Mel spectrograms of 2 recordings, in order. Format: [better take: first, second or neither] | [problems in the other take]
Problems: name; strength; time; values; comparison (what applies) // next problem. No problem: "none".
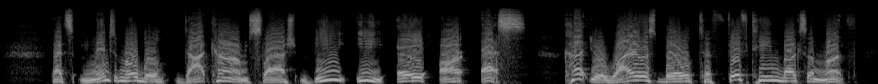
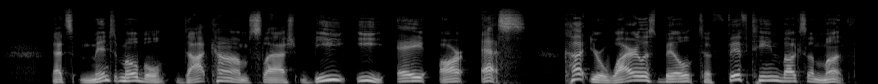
second | distortion; heavy; 6 dB below the speech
